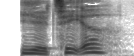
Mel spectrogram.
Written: irriteret

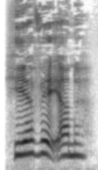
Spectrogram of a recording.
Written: herværende

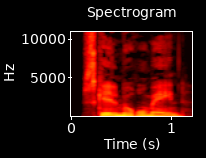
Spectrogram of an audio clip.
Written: skælmeroman

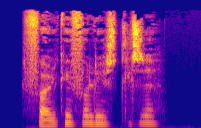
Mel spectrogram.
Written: folkeforlystelse

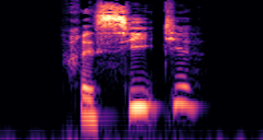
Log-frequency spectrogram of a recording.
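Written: præsidium

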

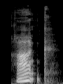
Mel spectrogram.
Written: ranke

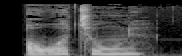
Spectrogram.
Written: overtone

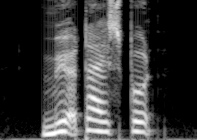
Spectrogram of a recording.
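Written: mørdejsbunde

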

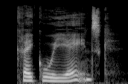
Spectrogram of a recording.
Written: gregoriansk

